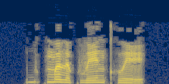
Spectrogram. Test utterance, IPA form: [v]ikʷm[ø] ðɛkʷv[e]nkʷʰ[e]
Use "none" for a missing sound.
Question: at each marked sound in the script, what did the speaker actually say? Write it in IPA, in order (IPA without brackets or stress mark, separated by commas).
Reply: b, ə, eː, eː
